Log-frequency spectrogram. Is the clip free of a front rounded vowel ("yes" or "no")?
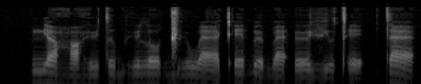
no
